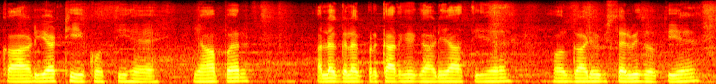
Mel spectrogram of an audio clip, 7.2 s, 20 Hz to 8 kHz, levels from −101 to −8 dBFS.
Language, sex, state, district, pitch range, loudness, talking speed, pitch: Hindi, male, Rajasthan, Jaipur, 115-120 Hz, -19 LUFS, 160 wpm, 120 Hz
